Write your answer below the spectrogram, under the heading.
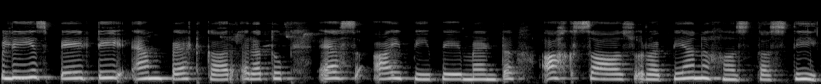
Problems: none marked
